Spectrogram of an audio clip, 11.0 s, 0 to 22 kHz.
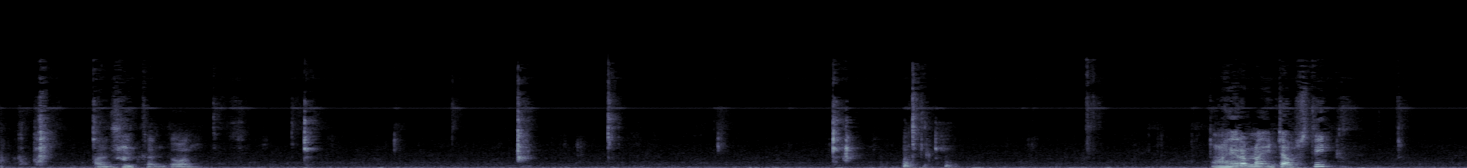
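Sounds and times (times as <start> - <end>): metal chopsticks clicking on ceramic bowl: 2.2 - 2.5.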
